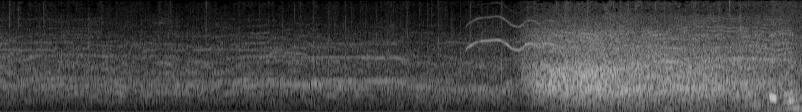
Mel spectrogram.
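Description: Spectators at a youth football match, faint and murmuring at first. About five seconds in, a short wavering whistle sounds, and then the crowd breaks into loud, sustained shouting and cheering.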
